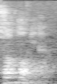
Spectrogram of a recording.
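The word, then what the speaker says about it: Giotto: 지오라는입니다 상 아버지로 리죠 원래 이탈리아 발음은 지옥도가 아니고 도입니다 자이 사람이 그 그림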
